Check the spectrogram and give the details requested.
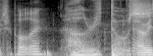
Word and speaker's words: Jarritos: are looking at how to pronounce with the typical Mexican pronunciation, jarritos.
